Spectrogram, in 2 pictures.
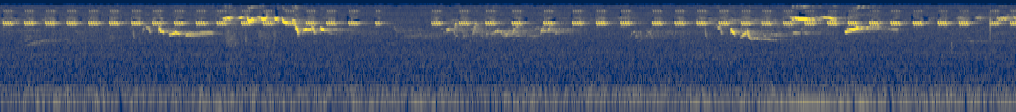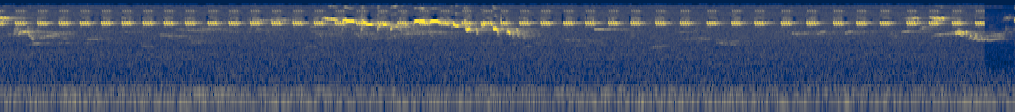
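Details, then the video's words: Cricket keeps a continuous high, rhythmic pulsing while birds call intermittently with short twitters and whistles, over a low background rumble. "Cricket sound"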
